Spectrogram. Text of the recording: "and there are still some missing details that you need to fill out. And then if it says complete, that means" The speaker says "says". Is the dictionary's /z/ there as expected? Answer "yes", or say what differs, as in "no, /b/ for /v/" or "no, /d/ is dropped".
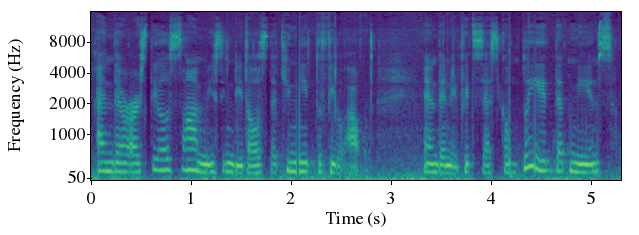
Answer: no, /s/ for /z/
